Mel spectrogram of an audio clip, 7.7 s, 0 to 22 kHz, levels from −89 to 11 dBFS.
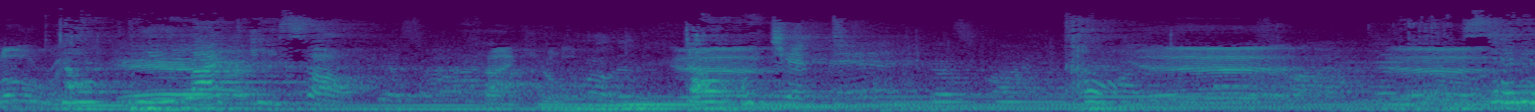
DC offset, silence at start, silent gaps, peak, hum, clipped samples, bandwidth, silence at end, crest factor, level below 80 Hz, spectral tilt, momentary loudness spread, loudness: under 0.1%; 0 s; none; -16 dBFS; none; under 0.1%; 13.5 kHz; 0 s; 18 dB; -62 dBFS; -5.5 dB/octave; 11 LU; -35 LUFS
